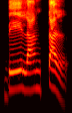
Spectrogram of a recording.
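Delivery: "delantal" stretched out slowly, de-lan-TAL; teacher's slow demo of "delantal" with the final syllable stressed; stress on last syllable. Shown as a demonstration. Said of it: "la mayor fuerza de voz está en la última sílaba".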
